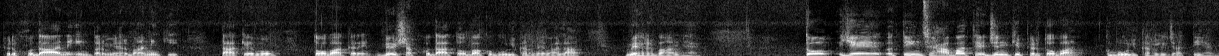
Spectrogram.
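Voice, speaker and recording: A male scholar gives a religious lecture, reciting verses in a slow measured chant and then explaining them plainly. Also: mid-range voice, animated, mellow, lo-fi sound. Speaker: Islamic scholar. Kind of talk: religious lecture summarizing scripture.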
